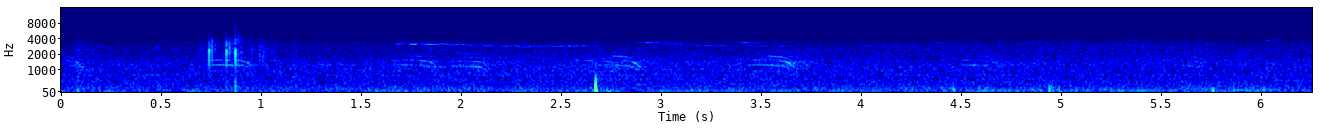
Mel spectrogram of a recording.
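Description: Faint bird chirps and short calls over steady outdoor background noise, with one sharp knock a little over two and a half seconds in.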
